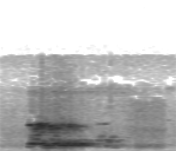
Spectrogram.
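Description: A sudden burst of harsh, ringing audio feedback over a phone line, loud and tonal for about half a second, then trailing off into a fainter, garbled echo.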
